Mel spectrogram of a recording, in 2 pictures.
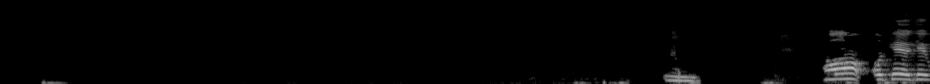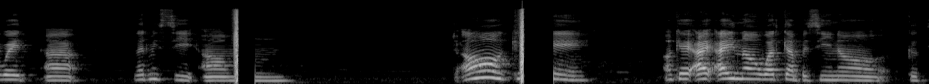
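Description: Just after "let me see", a wireless microphone squelch dropout runs from 11.6 to 11.85 s: the FM signal fades, hiss rises, and the receiver mutes for about 178 ms before speech returns. A second dropout at 14.45–14.84 s mutes for about 307 ms.

From 16.68 to 18.43 s, following "I I", periodic USB or driver dropouts produce regular ticks every 0.25 s, about seven in all. Each time a blocked bus or driver skips a tiny fraction of a millisecond of audio, leaving a click in the speech.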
